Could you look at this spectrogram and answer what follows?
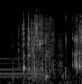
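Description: Crunchy chewing of food during a hurried meal in a cartoon, a quick series of close, brittle bites and crinkly munches lasting under a second, with no talking.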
